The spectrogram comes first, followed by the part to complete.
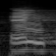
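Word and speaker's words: ऐं: अब हुम इसमें म आया है और श्रीम, रीम, क्लीम इसमें म आया, केवल एक जगह ग आया है, एंग। ठीक है, उच्चारण समझ गया? एंग, एम नहीं बोल सकते, एंग।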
